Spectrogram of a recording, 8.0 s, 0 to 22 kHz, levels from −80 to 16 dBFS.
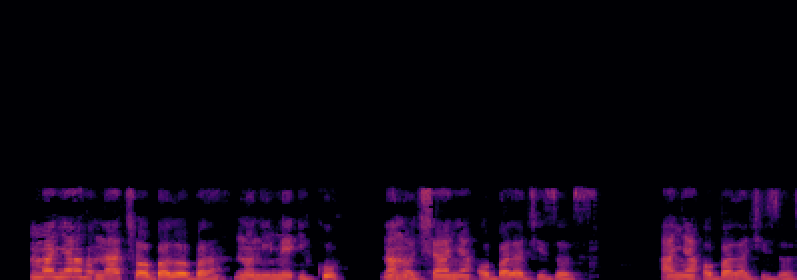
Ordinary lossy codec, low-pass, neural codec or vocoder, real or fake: MP3, 32 kbps; 7.2 kHz; vocoder, 44.1 kHz, 80 mel bands, Vocos; fake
